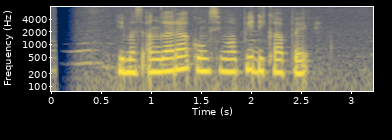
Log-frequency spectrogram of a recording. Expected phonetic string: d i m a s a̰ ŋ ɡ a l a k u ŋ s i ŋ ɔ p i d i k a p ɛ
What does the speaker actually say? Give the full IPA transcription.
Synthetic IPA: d i m a s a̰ ŋ ɡ a ɾ a k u ŋ s i ŋ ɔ p i d i k a p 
